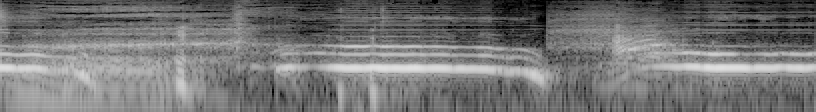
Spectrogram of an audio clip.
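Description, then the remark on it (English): A person imitates a howl: a few loud, drawn-out wavering howls, each sliding down in pitch at the end, with short breaks between them. “You sound like the fucking guy from Three from Hell that didn't stop howling, which I forgot to mention.”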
